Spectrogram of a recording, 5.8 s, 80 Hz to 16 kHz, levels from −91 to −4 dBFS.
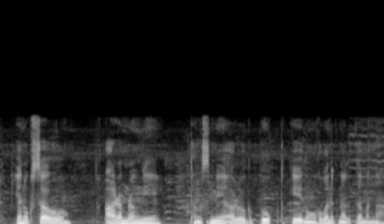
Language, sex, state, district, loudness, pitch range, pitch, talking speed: Garo, male, Meghalaya, West Garo Hills, -17 LUFS, 135-155 Hz, 145 Hz, 115 wpm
